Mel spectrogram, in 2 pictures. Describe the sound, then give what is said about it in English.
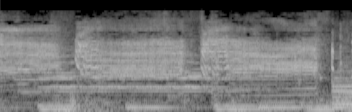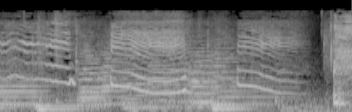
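An otter calls loudly: steady, harsh bray-like tones at first, then high, wavering squeals and whines that swoop up and down in pitch, with no one talking. “That was like a mixture of a donkey and then a dog crying after. It was an otter.”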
